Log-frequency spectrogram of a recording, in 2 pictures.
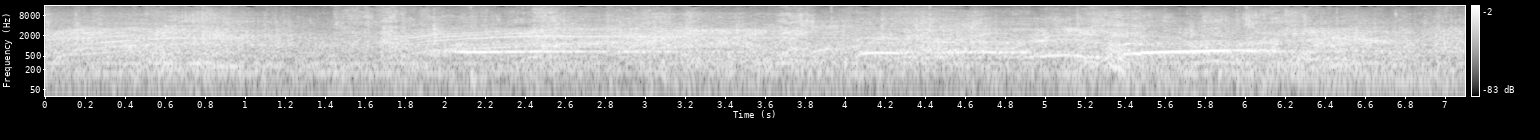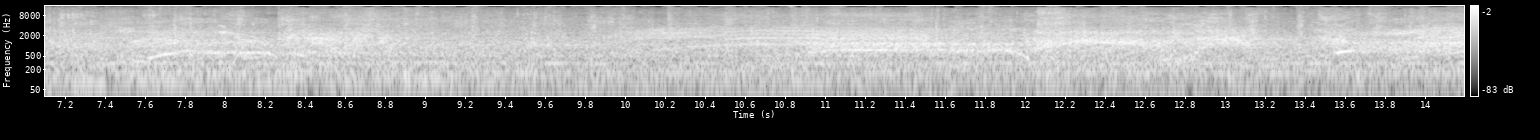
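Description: Footsteps crunch on gravel and rocks.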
